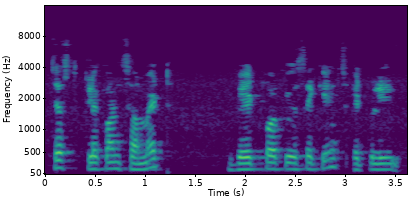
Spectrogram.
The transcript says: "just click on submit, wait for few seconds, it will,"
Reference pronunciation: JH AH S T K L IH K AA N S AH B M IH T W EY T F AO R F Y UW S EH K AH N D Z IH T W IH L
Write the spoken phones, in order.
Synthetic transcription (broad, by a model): JH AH S T K L IH K AA N S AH M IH T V EY T F AO R F Y UW S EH K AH N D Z IH T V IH L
